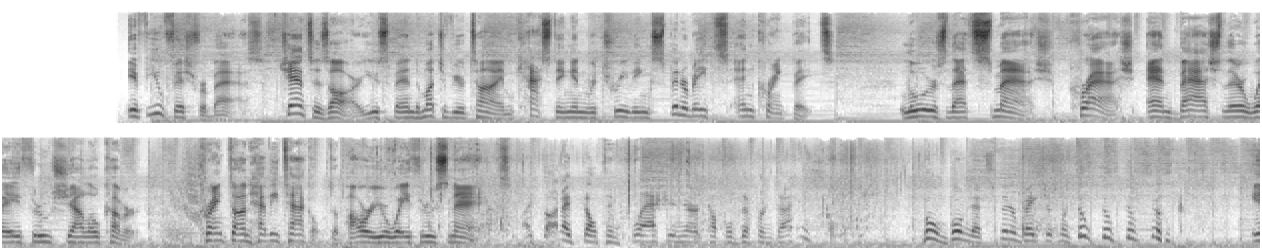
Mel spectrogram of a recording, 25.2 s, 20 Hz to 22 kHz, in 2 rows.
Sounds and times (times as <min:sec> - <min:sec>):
Speech: 0:01.3 - 0:08.4, 0:09.0 - 0:14.0, 0:14.6 - 0:20.7, 0:21.8 - 0:24.4
Music: 0:01.3 - 0:25.1.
